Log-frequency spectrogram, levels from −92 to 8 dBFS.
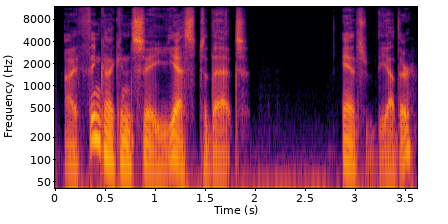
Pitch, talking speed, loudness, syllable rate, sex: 95 Hz, 180 wpm, -19 LUFS, 5.6 syllables/s, male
